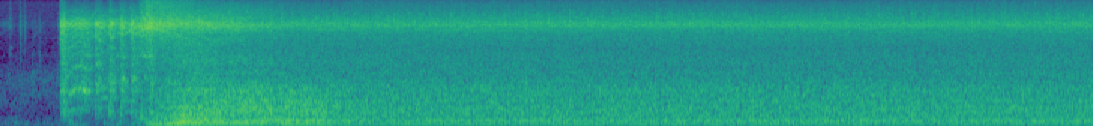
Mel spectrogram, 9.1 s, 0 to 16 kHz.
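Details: Hemi V8 after a cam swap that had caused a rough idle, now fixed: short crank, it catches at once, flares up, then drops to a smooth, even idle with no stumble or miss.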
